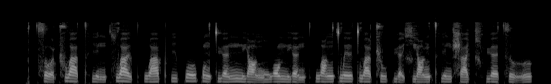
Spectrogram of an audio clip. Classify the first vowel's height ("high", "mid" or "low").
mid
